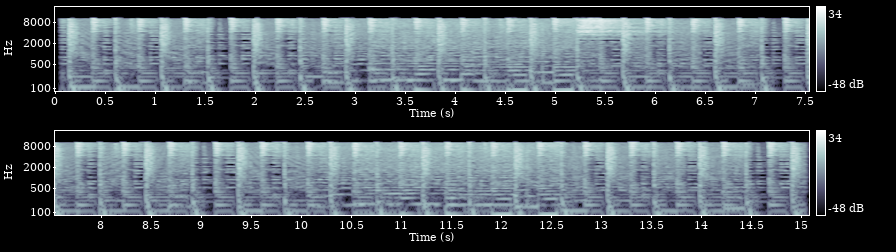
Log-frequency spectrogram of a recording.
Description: Inst

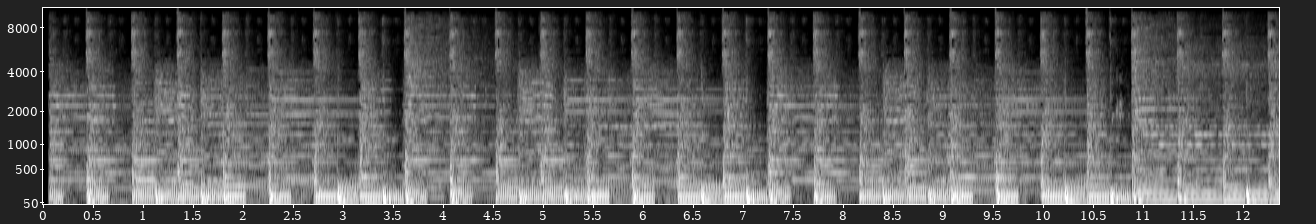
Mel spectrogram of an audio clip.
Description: Inst Track

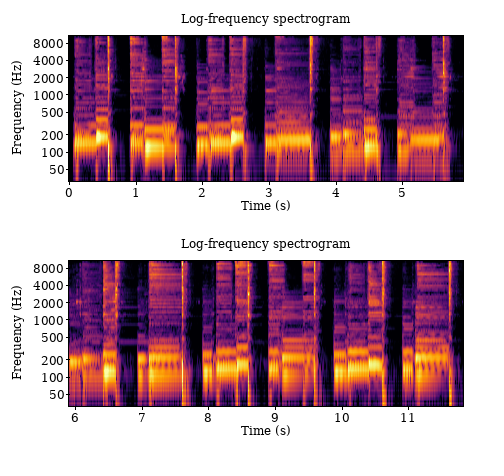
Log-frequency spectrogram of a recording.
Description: acoustic Inst

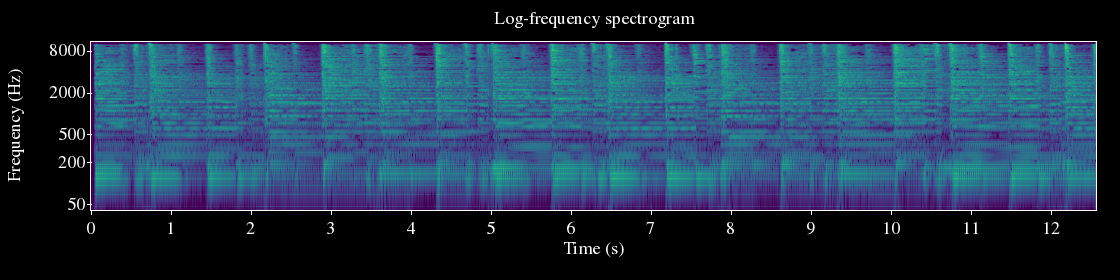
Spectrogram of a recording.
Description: acoustic Inst

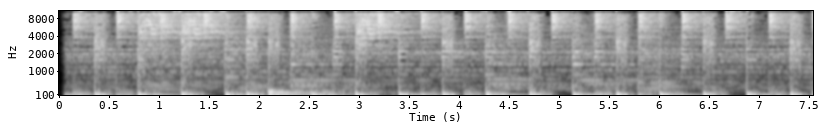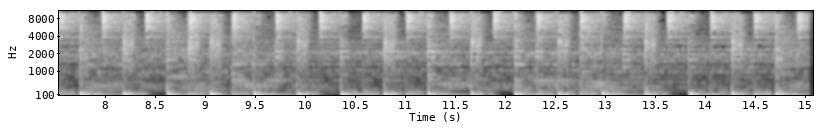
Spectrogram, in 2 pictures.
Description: Inst Track

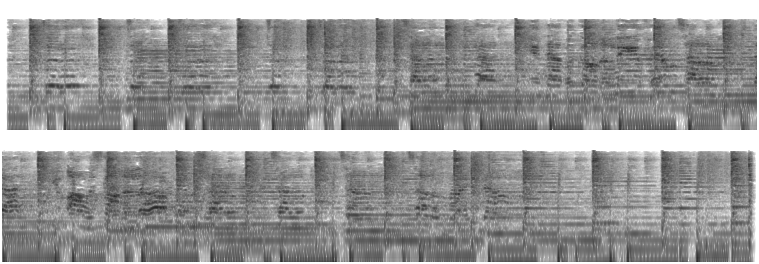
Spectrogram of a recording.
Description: Bvox Track

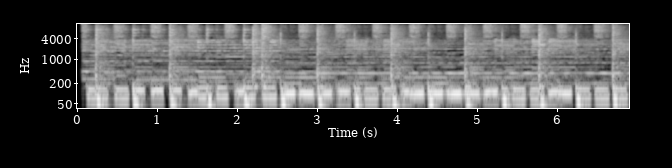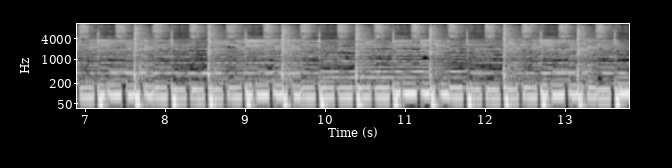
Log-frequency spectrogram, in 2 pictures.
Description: Inst

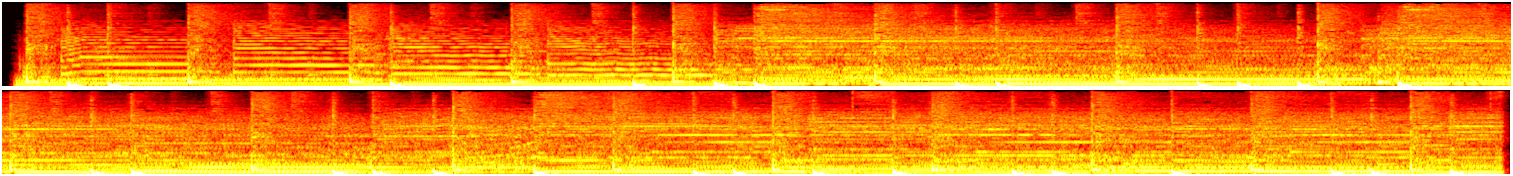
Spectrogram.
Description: Inst

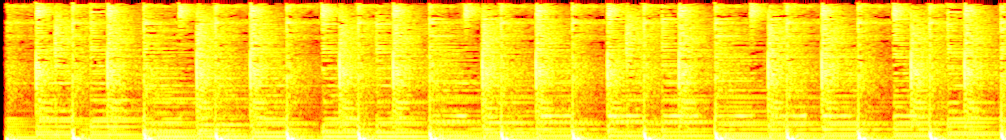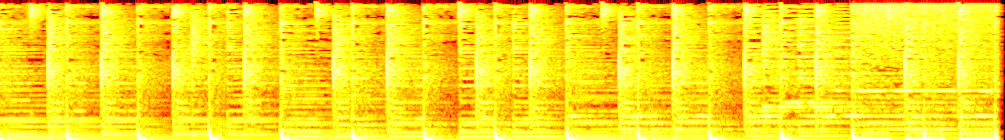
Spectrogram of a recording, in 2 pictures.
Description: Inst Track

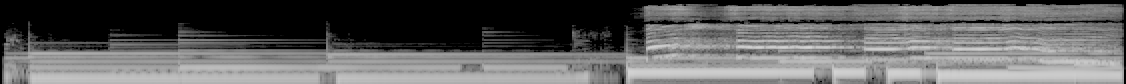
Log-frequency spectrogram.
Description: B Vox

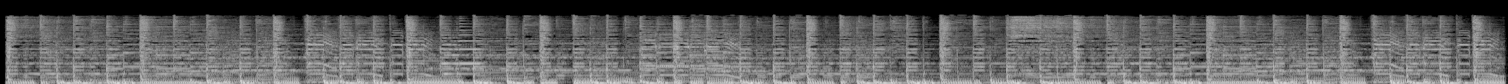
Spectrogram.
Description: Inst

